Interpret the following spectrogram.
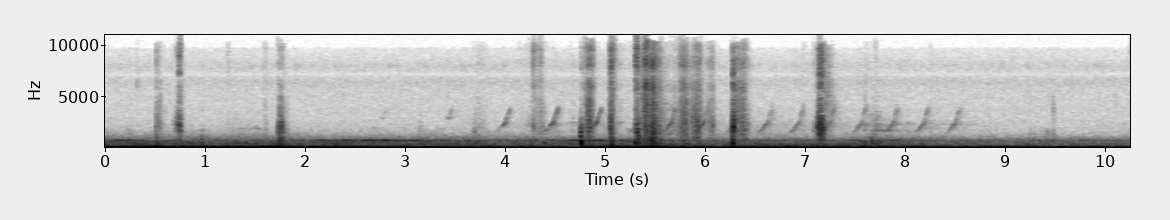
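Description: Low wind noise on the microphone with faint, repeated bird chirps, and a few scuffs and footfalls on the concrete tee pad as a disc golfer runs up and throws a disc, the loudest of them around the middle.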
